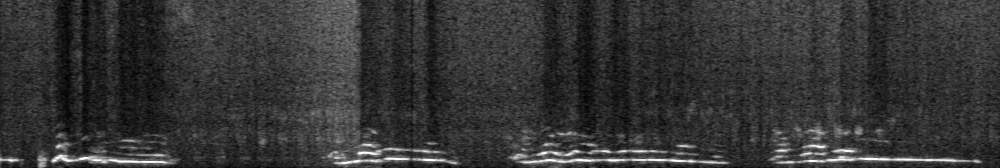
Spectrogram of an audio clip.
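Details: Mila, a talkative Siberian Husky getting her second groom, complains in four separate drawn-out arching howls, each rising then drooping in pitch with a warbling quality, spaced by brief gaps, with hiss of grooming equipment behind.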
